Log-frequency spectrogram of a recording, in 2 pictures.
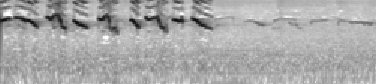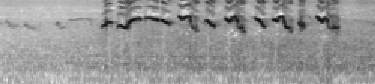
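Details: An oriental magpie-robin sings loud, fast whistled phrases as a lure meant to provoke a stubborn fighting response. A dozen sharp notes give way to a quiet, scratchy warble, then a second energetic volley.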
